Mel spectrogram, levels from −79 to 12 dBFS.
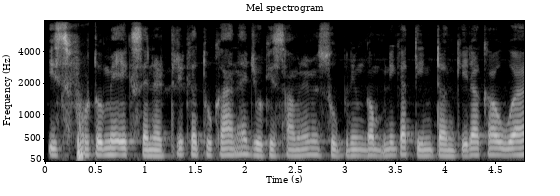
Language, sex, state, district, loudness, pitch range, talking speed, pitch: Hindi, male, Jharkhand, Garhwa, -17 LUFS, 130-140 Hz, 250 wpm, 135 Hz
